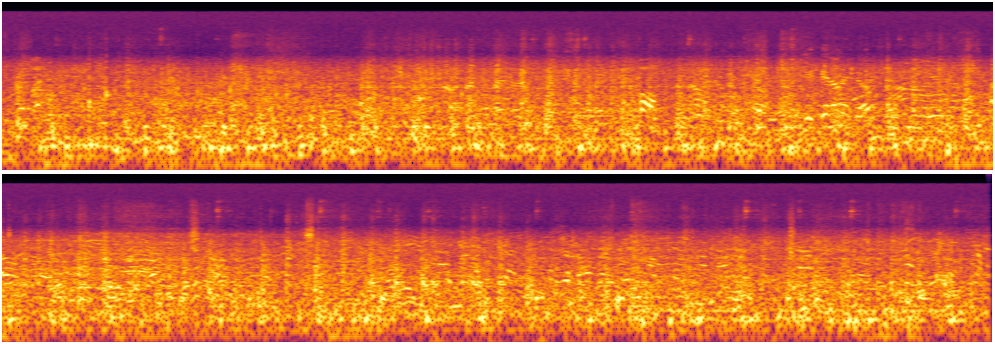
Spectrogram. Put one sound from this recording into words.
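A marching band plays in the distance.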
